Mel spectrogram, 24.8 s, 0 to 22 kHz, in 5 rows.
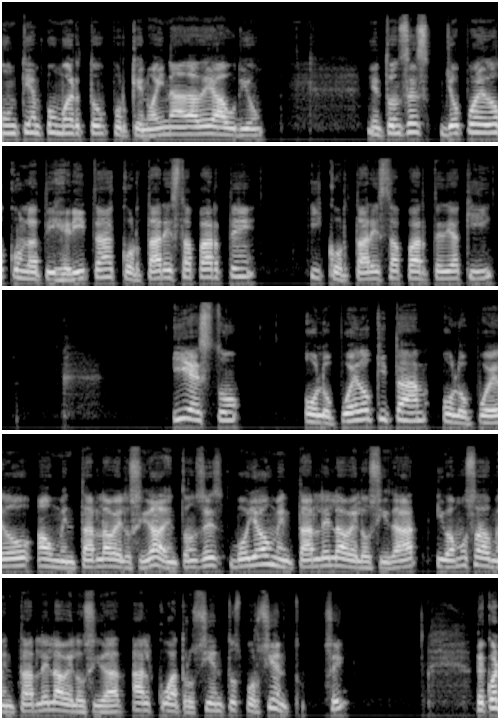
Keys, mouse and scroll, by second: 0.1-2.8 drag, 4.5 click, 7.1 click, 9.4 click, 10.2 click, 11.3 click, 12.2 click, 17.0 right click, 18.0-22.8 right drag.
